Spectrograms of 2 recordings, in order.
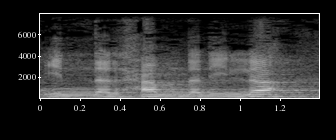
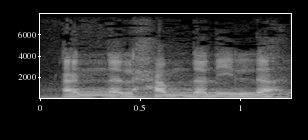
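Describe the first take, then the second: First: The first word begins with an 'i' vowel. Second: The first word begins with an 'a' vowel. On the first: "diriwayatkan dengan kasrah" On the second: "fathah baris atas inna ataupun anna"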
